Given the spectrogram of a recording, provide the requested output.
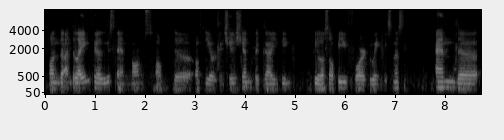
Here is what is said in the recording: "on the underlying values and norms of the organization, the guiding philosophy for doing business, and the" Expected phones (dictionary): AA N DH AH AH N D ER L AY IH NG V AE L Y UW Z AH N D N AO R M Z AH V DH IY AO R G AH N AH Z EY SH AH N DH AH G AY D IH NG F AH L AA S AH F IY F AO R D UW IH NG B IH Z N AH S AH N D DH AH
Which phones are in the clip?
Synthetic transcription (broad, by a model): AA N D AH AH N D ER L AY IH NG F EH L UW S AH N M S AO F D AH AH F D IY AO R G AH N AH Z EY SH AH N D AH G AY D IH NG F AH L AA S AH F IY F AO R D UW IH NG B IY S N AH S AH N D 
